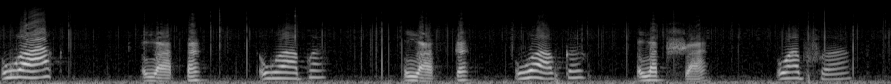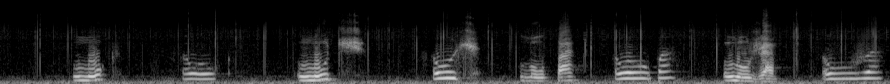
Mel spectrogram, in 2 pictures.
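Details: Russian repeat-after-me words with 'l' from a 1959 medical gramophone record on dyslalia in children and adults, demonstrating a frequently occurring 'l' pronunciation disorder; lambdacism (l-sound substitution).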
